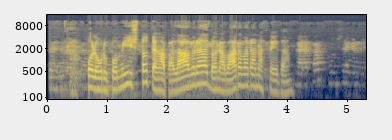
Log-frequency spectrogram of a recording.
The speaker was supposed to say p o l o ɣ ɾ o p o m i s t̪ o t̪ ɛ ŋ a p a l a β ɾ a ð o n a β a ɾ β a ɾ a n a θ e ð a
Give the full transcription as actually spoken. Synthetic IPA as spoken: p o l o ɣ ɾ u p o m i s t̪ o t̪ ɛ ŋ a p a l a β ɾ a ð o n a β a ɾ β a ɾ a n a θ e ð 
